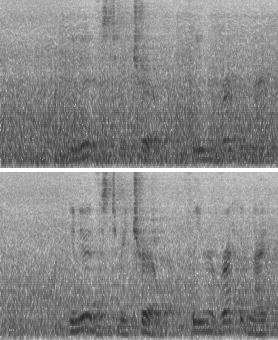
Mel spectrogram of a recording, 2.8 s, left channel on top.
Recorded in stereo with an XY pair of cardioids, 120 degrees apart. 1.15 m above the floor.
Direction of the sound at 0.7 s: 40° right.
